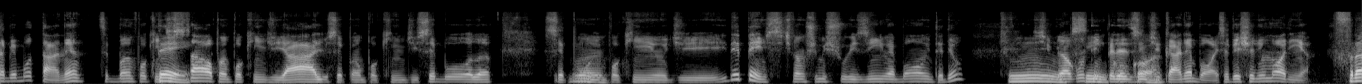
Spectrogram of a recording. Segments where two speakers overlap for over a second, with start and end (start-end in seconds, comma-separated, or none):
10.3-11.7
